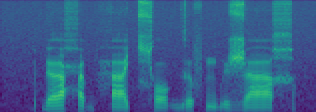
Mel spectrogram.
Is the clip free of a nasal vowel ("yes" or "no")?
yes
